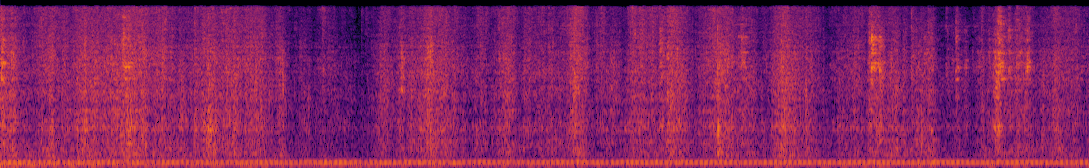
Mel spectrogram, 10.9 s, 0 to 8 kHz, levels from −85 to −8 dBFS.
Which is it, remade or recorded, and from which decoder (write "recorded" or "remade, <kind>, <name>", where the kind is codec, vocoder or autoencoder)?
recorded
